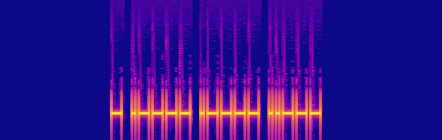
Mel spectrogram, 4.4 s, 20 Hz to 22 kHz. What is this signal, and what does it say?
Morse code, heard as a keyed tone, about 34 wpm, 700 Hz. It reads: T112
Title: Numbers - Contest Style - 4-Digit 35wpm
